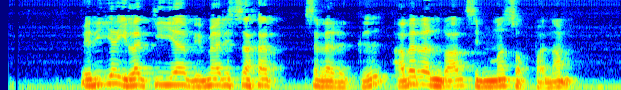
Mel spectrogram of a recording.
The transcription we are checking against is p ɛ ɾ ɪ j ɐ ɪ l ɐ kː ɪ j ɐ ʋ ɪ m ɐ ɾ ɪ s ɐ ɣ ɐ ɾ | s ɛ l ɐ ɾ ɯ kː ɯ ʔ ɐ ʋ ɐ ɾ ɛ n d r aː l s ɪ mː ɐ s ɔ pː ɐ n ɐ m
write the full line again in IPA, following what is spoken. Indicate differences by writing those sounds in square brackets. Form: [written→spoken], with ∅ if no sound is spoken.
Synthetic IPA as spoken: p ɛ ɾ ɪ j ɐ ɪ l ɐ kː ɪ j ɐ ʋ ɪ m ɐ ɾ ɪ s ɐ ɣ ɐ ɾ | s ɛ l ɐ ɾ ɯ kː ɯ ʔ ɐ ʋ ɐ ɾ ɛ n d r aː l s ɪ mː ɐ s ɔ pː ɐ n ɐ m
